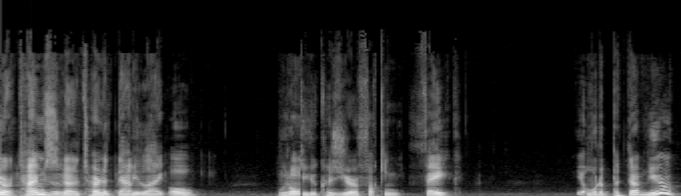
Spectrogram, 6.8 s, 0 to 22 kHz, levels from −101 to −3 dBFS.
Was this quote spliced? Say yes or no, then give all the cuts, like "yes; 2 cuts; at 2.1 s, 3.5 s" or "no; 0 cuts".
yes; 4 cuts; at 1.3 s, 3.0 s, 4.1 s, 5.9 s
